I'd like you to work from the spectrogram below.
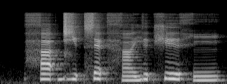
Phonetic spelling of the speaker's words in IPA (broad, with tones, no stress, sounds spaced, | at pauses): h ä˦ ʔ d͡ʑ ɪ˦ ʔ s ɛ˦ ʔ h ã˨ j ɪ˦ ʔ ʃ e˦˨ ɪ̯ h ĩ˨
